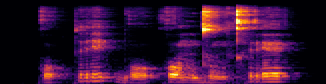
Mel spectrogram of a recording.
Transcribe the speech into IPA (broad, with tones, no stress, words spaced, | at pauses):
ko˨˩k̚pri˥˩t̚boː˩˦ ko˧n du˨˩n kʰre˥˩k̚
